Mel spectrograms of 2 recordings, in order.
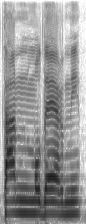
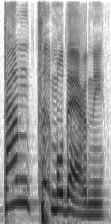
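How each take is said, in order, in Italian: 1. Non si sente nessun suono T prima della M. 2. Si sente un suono T prima della M. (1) "va eliminata la T e si dice tan moderni" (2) "c'è uno scontro fra una consonante, la T, e un'altra consonante"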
